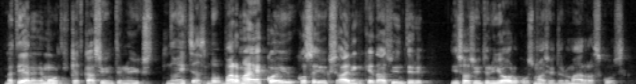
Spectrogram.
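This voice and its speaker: A man's voice: medium pitch, expressive, a little mellow. Casual young man in slangy chat, mixes in English phrases, keeps on going. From Finland. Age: young adult. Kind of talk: casual conversation.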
